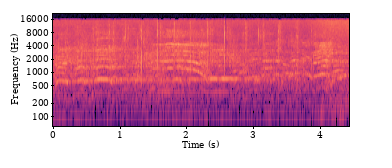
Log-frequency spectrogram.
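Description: High voices shouting long calls on a football pitch, one slide falling into a held note, with a few sharp claps in between, over stadium background noise.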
